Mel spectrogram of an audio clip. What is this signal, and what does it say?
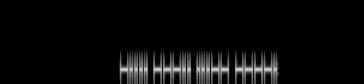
Morse code, heard as a keyed tone, about 50 wpm, 700 Hz. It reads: 6839
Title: Numbers - 4-Digit 50wpm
